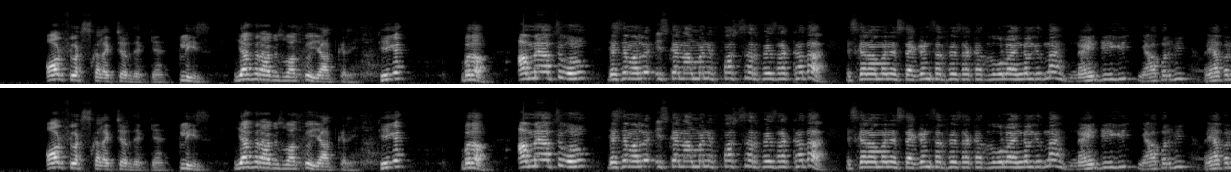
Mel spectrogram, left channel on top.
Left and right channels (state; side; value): identical; both; correlation 1.00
